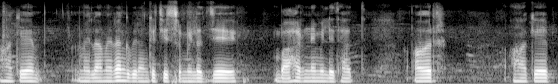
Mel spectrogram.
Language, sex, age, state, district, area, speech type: Maithili, male, 18-30, Bihar, Muzaffarpur, rural, spontaneous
